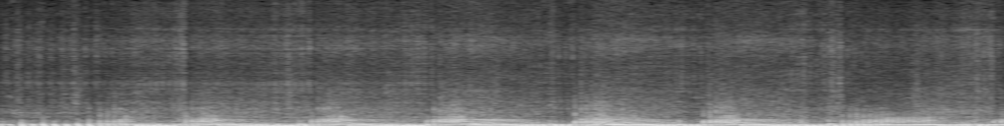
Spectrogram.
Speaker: Nah itu Kedengaran bunyi ngelitik sedikit cuy tapi kalau kita gas-gas sampai RPM tinggi itu hilang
